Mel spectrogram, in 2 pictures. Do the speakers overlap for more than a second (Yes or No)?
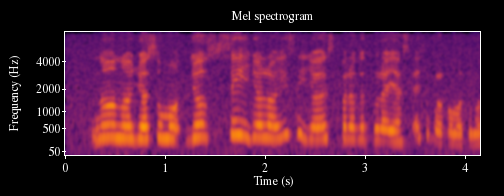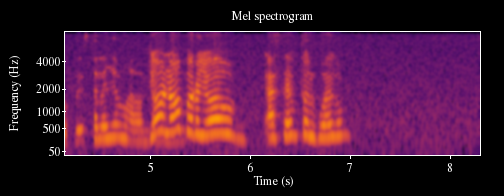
No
